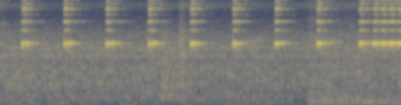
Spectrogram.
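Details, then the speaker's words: Split AC refrigerant leak test with electronic leak detector at the indoor unit joint: high beeps about two a second merge into one long steady tone, revealing a leak at the pipe joint. "ഇവിടെ ഒരു leak ഉണ്ട് കേട്ടോ. അതാണ് നീട്ടി beep sound കേട്ടത്."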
